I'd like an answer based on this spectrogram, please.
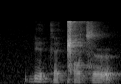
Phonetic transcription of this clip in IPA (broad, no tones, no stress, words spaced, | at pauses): ɠɪkɛǁɔd͡zə˞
